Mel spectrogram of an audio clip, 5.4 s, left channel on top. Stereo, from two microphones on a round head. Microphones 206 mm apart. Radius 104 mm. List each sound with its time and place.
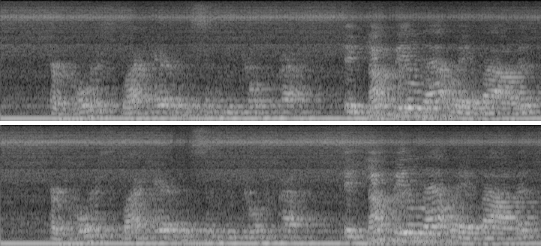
0.5 s a man speaking: 30° right (ahead or behind), 9 m
3.4 s a woman speaking: 60° right (ahead or behind), 5 m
